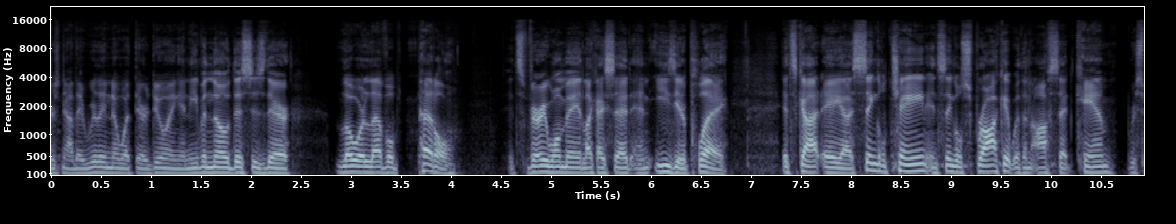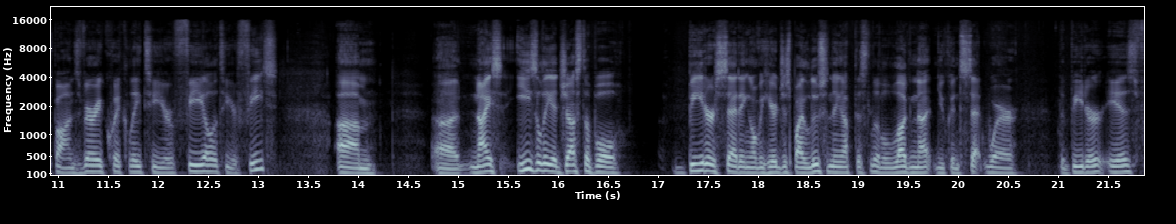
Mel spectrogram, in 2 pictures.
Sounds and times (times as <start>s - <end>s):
Speech: 0.0s - 13.2s, 13.8s - 14.2s, 14.8s - 21.8s.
